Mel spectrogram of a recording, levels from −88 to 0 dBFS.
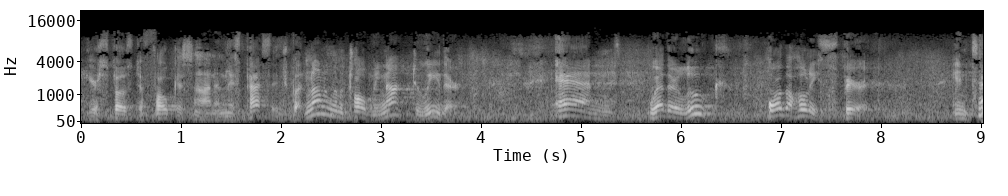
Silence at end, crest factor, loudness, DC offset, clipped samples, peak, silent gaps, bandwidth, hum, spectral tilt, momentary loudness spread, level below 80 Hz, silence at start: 0 s; 22 dB; -26 LUFS; under 0.1%; under 0.1%; -4 dBFS; none; 11.5 kHz; none; -2 dB/octave; 8 LU; -64 dBFS; 0 s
